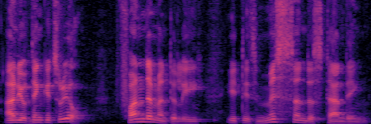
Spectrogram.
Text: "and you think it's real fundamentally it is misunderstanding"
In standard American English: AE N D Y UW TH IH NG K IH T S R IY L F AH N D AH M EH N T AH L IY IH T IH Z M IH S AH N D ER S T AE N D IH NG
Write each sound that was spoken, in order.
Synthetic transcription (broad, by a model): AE N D Y UW T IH NG K IH T S R IY L F AH N D AH M EH N T AH L IY IH T IH Z M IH S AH N D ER S T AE N D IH NG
